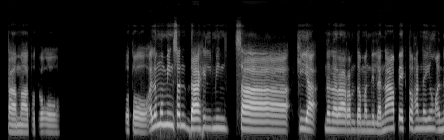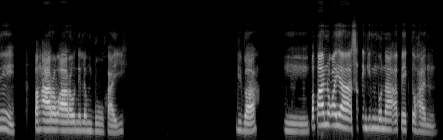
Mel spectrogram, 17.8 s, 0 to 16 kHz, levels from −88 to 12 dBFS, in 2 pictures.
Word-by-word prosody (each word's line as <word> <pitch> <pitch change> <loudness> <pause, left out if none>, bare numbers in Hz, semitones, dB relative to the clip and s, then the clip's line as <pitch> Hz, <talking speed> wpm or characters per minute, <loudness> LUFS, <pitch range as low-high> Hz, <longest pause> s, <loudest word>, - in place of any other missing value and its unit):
Tama, 145 -1 -1
totoo. 145 -2 -10 1.3
Totoo. 155 -4 -5
Alam 275 +6 0
mo - - +2
minsan 285 -2 -1
dahil 220 +1 +3
min 230 -1 -7 0.2
sa 205 -2 +2 1.0
hiya 205 -4 -1 0.2
na 200 - -2
nararamdaman 175 -2 -2
nila, 170 -2 -5
naapektuhan 215 +1 -3
na 215 - -6
yung 220 -2 -9
ano 190 +3 -9
eh, 200 -7 -8 0.4
pang 195 +1 -1
araw-araw 190 -3 +6
nilang 175 0 -7
buhay. 155 -1 -9 2.2
'Di 185 -1 -13
ba? 165 +1 +2 0.6
Mhm. 160 -2 -13
Papaano 285 - +6
kaya 260 -6 +5
sa - - -10
tingin 235 -1 -9
mo 220 - -5
naapektuhan? 185 -8 -6
185 Hz, 105 wpm, -20 LUFS, 165-220 Hz, 2.2 s, araw-araw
